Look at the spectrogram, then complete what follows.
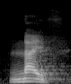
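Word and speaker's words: knife: না এমন হচ্ছে কে কে ওয়ার্ডের শুরুতে কে এন থাকলে কে এর উচ্চারণ হয় না যেমন নো নো নাইফ নিট নেক নেক নেল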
